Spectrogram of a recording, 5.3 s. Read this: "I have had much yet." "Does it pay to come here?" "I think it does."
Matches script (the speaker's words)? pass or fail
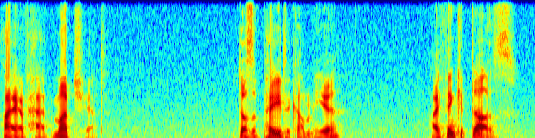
pass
